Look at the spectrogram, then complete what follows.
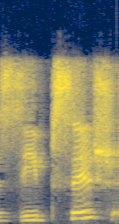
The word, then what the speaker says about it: siebzig: 60, 70 also do not take the e of sechs and e n of sieben. So, this is not sechzig, it is sechzig. And then same and then you have here siebzig and not siebzig.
